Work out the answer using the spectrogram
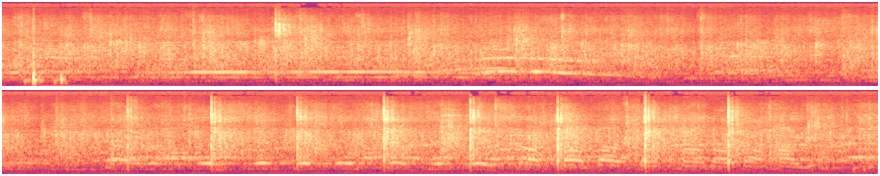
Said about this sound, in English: Would you clap your hands and praise the Lord here right now?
